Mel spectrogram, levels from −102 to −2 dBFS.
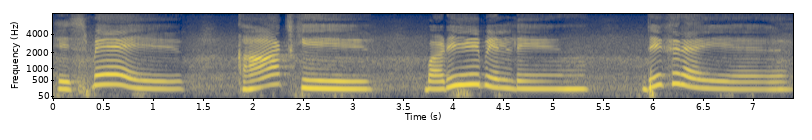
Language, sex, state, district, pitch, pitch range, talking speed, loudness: Hindi, female, Rajasthan, Jaipur, 240 Hz, 230-305 Hz, 65 wpm, -15 LUFS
